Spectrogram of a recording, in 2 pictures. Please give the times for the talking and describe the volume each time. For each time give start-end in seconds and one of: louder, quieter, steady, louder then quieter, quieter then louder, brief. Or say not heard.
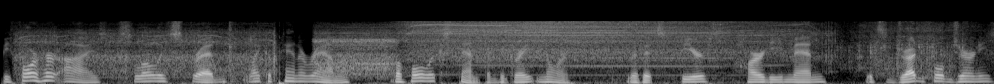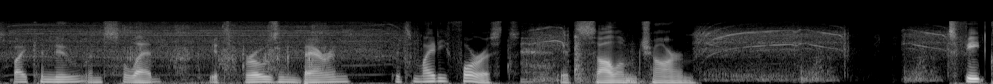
0.0-16.9 steady
19.4-19.8 brief.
